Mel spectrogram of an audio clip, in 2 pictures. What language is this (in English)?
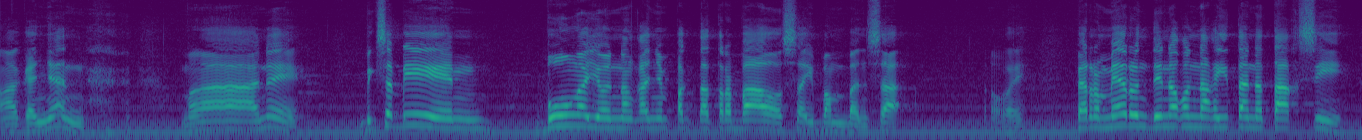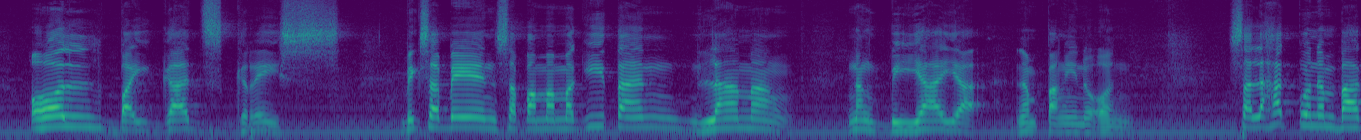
Filipino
